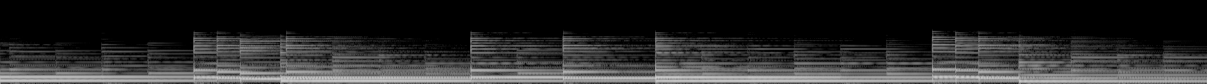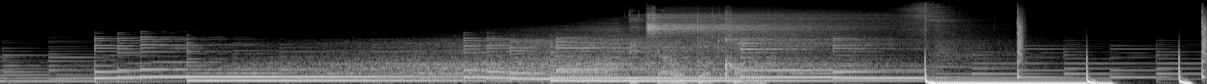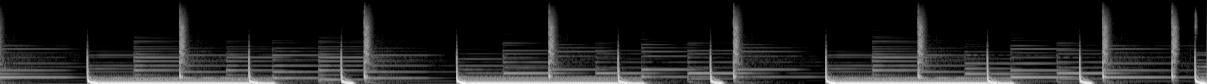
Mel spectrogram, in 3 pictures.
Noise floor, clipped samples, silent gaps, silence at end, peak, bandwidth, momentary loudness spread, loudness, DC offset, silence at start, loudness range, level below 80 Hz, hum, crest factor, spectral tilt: -46 dBFS; under 0.1%; none; 0 s; 0 dBFS; 11.5 kHz; 12 LU; -15 LUFS; under 0.1%; 0 s; 7 LU; -14 dBFS; none; 12 dB; -6.5 dB/octave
